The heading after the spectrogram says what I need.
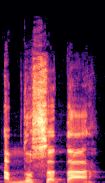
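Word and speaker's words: عبد الستار: But people have named Abdul Ghaffar and Abdus Sattar. Here, lam is not pronounced, but here it is pronounced.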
